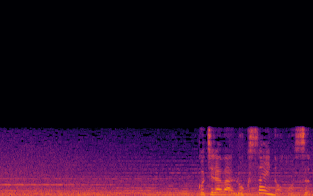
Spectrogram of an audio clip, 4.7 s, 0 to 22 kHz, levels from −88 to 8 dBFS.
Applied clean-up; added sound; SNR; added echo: none; none; none; none.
